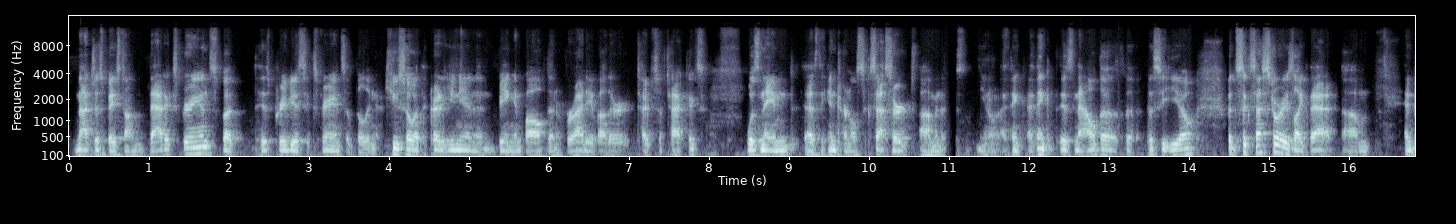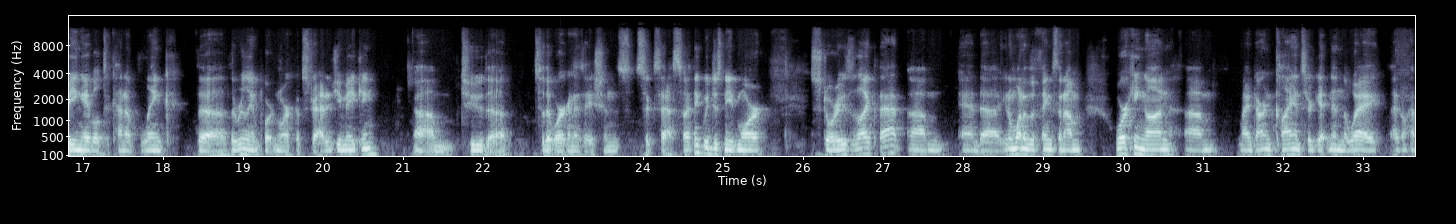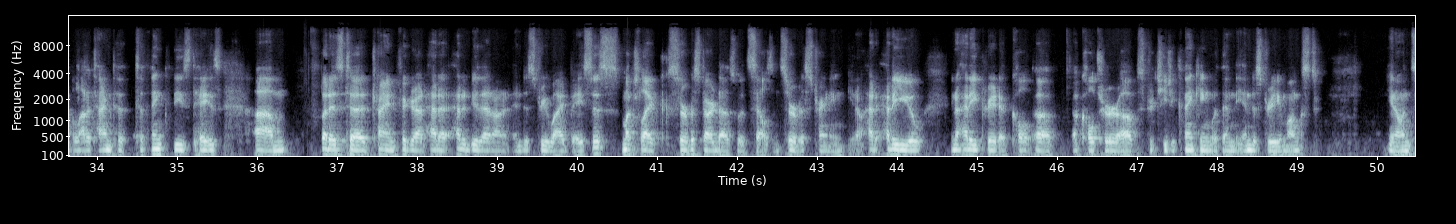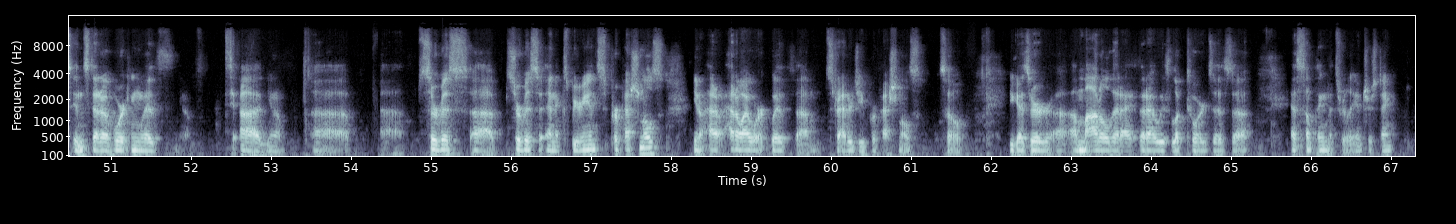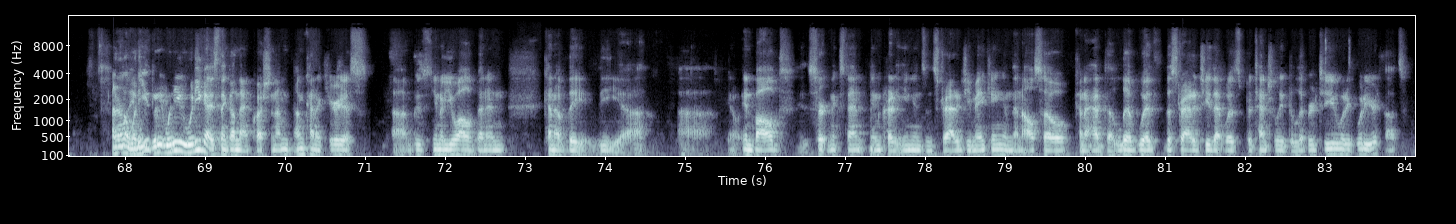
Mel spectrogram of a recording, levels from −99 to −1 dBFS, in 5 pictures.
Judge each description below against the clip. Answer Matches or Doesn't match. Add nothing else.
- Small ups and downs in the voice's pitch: Matches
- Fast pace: Matches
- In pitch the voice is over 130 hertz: Doesn't match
